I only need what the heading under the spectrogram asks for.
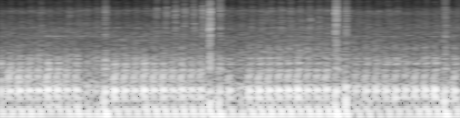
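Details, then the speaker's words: Motorcycle on the road with loud, raw popping exhaust pulses rising and falling with throttle; muffler end piece came loose when its hanger detached, leaking exhaust. "suara motor Kok gede sekali ternyata ininya knalpotnya ini ada yang lepas itu teman-teman"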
